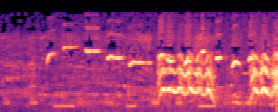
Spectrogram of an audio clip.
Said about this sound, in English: Oh, so that's why you were barking.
